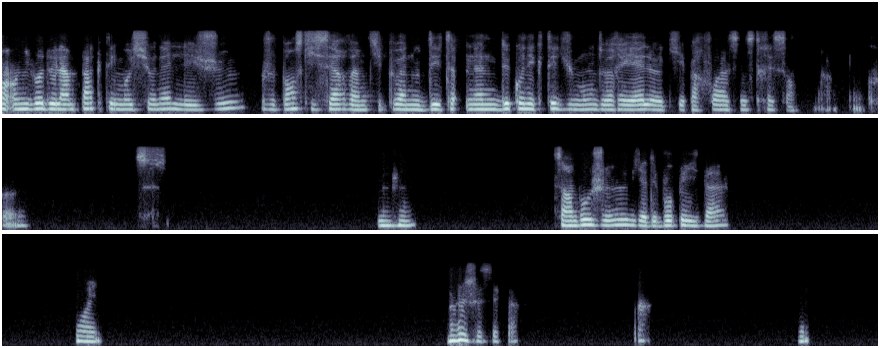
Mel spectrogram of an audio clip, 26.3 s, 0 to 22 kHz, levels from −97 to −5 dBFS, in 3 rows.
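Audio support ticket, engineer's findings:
No faults found in speech.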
